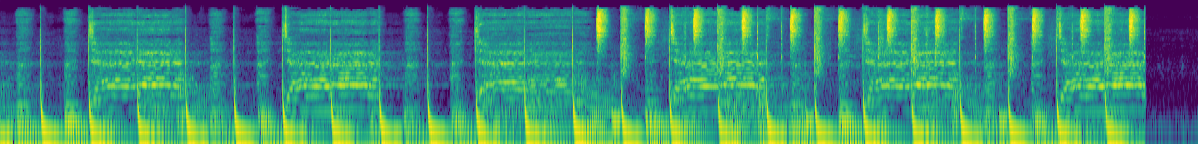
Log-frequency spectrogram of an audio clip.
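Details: Loud disco-pop dance music with a thumping beat about twice a second plays until it cuts off abruptly near the end, and no animal sound is heard.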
